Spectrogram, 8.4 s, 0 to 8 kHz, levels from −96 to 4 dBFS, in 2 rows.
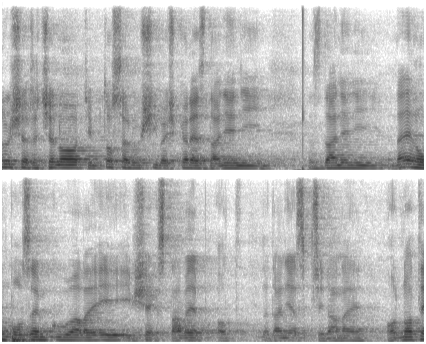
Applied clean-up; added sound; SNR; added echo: none; Finger snapping; 20 dB; reverberation time 0.7 s.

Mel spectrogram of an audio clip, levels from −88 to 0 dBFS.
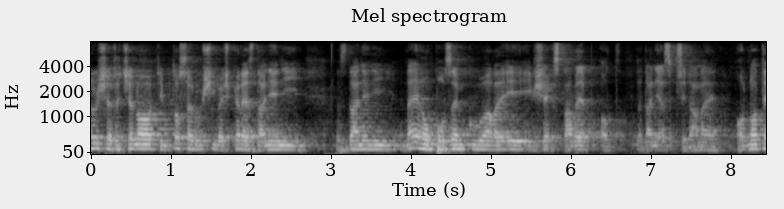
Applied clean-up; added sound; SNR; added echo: neural separator model SepFormer DNS4.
